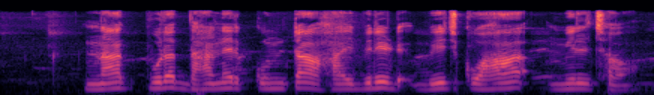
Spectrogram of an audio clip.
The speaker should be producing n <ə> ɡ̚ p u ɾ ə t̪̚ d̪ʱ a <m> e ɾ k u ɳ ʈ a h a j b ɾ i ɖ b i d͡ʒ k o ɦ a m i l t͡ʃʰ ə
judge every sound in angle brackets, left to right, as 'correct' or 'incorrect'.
incorrect, incorrect

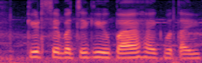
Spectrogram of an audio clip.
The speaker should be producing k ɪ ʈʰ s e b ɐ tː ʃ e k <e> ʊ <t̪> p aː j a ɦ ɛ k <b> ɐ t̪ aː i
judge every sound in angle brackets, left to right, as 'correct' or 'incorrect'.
incorrect, incorrect, correct

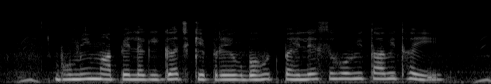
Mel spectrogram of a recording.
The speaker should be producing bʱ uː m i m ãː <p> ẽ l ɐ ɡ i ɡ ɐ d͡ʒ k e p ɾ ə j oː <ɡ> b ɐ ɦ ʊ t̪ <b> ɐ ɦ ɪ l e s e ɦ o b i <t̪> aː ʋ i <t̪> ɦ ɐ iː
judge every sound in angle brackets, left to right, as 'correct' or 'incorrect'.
correct, correct, incorrect, correct, correct

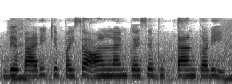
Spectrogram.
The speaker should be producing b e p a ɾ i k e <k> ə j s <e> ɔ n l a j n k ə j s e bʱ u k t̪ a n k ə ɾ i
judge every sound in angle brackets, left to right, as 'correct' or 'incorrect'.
incorrect, incorrect

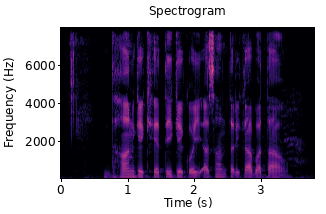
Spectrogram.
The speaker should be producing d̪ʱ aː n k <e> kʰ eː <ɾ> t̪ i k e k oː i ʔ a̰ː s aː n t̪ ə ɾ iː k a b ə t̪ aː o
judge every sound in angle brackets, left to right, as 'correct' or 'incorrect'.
correct, incorrect

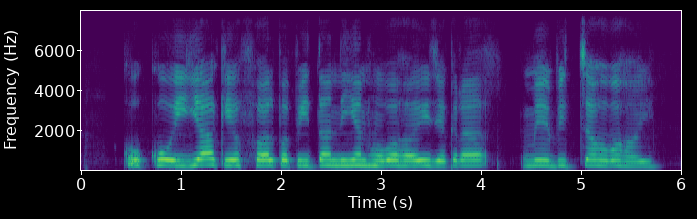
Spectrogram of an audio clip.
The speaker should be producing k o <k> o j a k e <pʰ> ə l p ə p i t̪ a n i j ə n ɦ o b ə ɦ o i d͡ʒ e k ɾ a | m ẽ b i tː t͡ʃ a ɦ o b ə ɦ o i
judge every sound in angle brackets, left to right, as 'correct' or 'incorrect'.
correct, correct

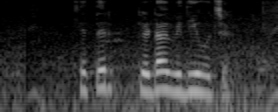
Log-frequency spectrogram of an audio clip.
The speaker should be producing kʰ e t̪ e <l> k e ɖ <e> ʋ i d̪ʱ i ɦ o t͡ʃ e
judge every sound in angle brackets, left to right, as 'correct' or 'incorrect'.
incorrect, incorrect

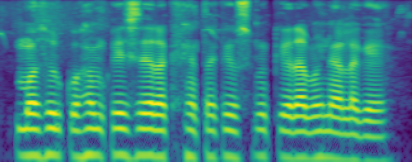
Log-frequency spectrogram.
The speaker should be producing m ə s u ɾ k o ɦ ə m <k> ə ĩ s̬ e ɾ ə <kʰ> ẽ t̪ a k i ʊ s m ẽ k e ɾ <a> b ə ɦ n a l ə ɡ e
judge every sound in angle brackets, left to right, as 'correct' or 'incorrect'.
correct, correct, correct

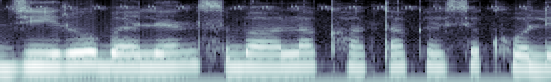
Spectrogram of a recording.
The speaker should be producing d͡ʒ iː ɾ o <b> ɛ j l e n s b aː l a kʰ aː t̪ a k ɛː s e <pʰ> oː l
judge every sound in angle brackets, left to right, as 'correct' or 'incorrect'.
correct, incorrect

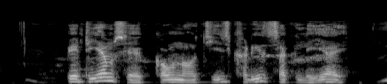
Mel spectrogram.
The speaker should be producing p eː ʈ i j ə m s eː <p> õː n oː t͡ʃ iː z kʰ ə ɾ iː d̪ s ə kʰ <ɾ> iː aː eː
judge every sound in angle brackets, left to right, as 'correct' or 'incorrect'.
incorrect, incorrect

